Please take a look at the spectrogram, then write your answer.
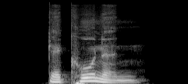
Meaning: plural of Gecko
- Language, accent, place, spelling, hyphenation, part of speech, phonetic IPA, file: German, Germany, Berlin, Geckonen, Ge‧cko‧nen, noun, [ɡɛˈkoːnən], De-Geckonen.ogg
